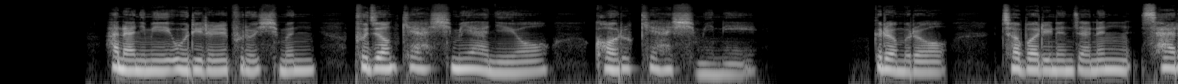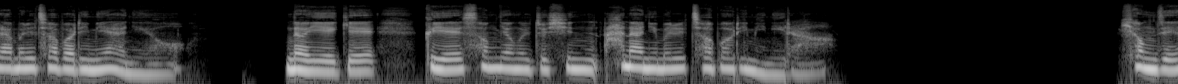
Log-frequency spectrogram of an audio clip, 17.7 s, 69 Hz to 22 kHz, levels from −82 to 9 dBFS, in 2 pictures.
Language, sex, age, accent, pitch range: Korean, female, 40-59, native, 170-200 Hz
